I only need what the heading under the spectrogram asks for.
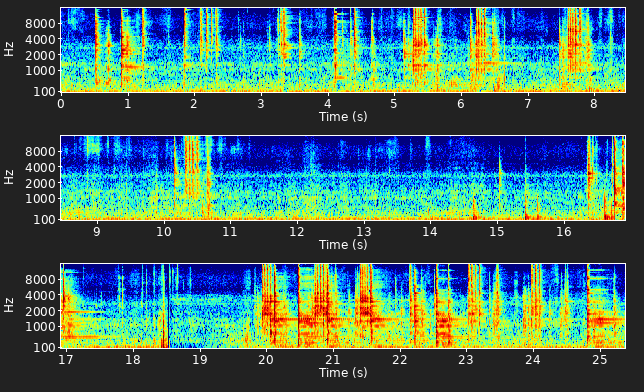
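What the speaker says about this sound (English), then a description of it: "Now I'm just going to torque these back down." Pod light mount bolts on a Jeep Gladiator are torqued back down, with repeated sharp ratcheting clicks in short bursts separated by pauses and a denser flurry of clicks near the end.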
